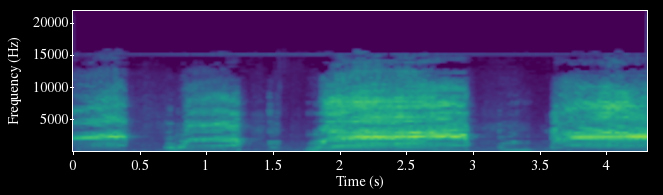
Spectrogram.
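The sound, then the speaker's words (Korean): Pigs grunt and snort loudly in four rough, squealing bursts separated by short pauses as they enter a barn, with no voices present. “모든 동물들의 시선을 받으며 돼지머리들은 헛간으로 들어왔다.”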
